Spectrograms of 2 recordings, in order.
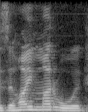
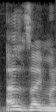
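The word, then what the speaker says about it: Alzheimer: الالزايمر ديزيز نفسي الناس ما تنطقوش تقول عندي زهايمر، ونفسي ينطقوه صح، الزايمر ديزيز. والالف واللام دي مش الف ولام تعريف، ده اسم العالم اللي اكتشفه سنة 1906 اسمه ألويس الزهايمر.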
